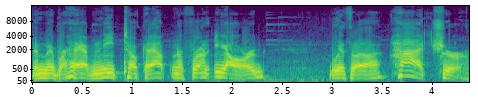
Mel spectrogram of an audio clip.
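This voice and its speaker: A woman with a very deep, low pitch and a rural Kentucky accent at a fairly slow pace. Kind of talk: oral history interview answer.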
